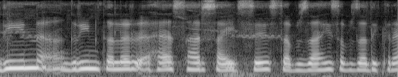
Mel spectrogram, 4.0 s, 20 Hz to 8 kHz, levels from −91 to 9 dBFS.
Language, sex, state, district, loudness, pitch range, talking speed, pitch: Hindi, female, Bihar, West Champaran, -14 LUFS, 215-235 Hz, 225 wpm, 225 Hz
